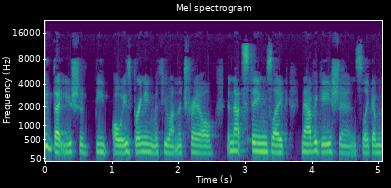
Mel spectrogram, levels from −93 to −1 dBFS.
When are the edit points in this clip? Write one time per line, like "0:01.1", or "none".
0:02.7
